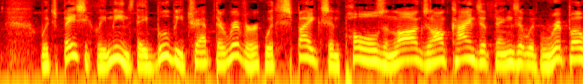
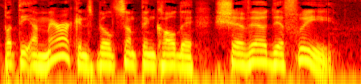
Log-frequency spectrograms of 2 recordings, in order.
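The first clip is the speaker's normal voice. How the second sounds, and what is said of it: Put-on French accent. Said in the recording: “You like my French accent?”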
